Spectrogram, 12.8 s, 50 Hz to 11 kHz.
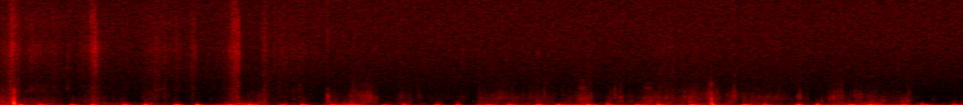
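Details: Steady, regular low heart thumps at about 86 a minute with heavy fabric rustling, a normal heartbeat recorded as a hugging-under-blankets sleep ASMR.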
